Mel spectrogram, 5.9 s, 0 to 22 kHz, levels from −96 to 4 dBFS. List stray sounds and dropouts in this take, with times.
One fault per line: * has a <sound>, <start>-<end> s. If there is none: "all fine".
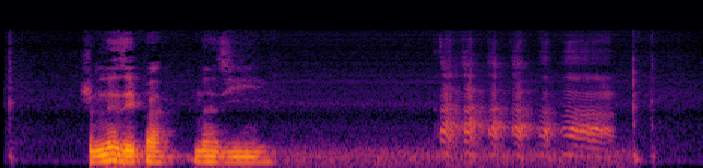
* has a laugh, 3.6-5.1 s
